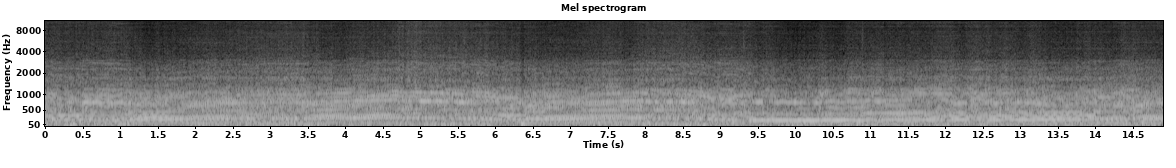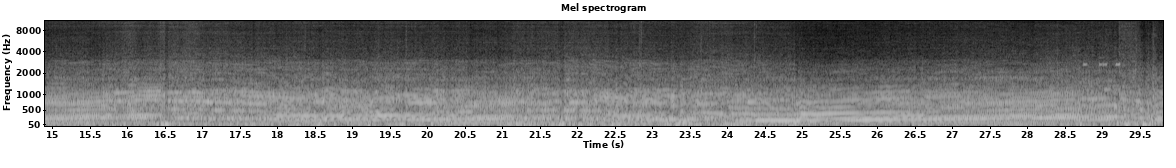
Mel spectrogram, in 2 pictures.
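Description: Sports car engine at high revs, its pitch climbing and dropping again and again as the car accelerates and slows between the cones of an autocross course, heard from inside the open-top convertible.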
